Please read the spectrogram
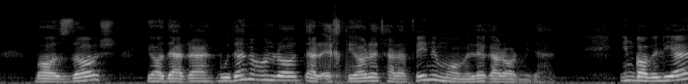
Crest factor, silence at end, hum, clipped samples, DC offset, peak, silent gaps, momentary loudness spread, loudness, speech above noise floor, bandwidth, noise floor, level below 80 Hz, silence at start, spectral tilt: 18 dB; 0 s; none; under 0.1%; under 0.1%; -8 dBFS; none; 11 LU; -26 LUFS; 25 dB; 9.6 kHz; -50 dBFS; -50 dBFS; 0.35 s; -6.5 dB/octave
